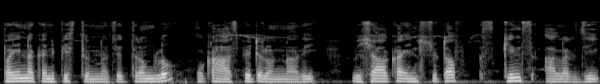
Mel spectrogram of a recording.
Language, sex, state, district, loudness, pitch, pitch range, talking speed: Telugu, male, Andhra Pradesh, Sri Satya Sai, -18 LUFS, 135 Hz, 125-140 Hz, 120 wpm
